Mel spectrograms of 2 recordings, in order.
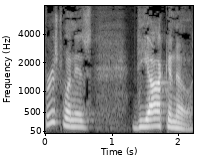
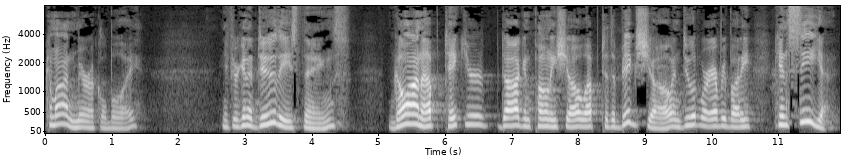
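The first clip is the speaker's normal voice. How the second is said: put-on derisive, mocking, taunting jeer; 3 semitones higher than usual. Voicing his brothers' imagined challenge to him, imitating a mocking tone. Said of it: "a real almost mocking tone".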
